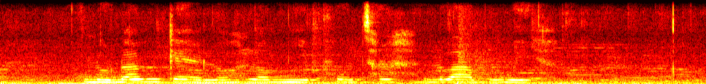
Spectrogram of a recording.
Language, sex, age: Xhosa, female, 20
